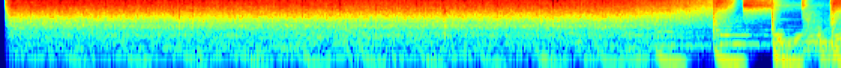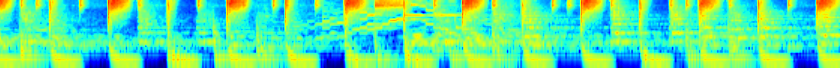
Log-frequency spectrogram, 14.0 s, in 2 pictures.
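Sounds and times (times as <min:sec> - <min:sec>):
meat and onion sizzling in pot: 0:00.0 - 0:06.1
electronic music with kick drum: 0:05.4 - 0:14.0.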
